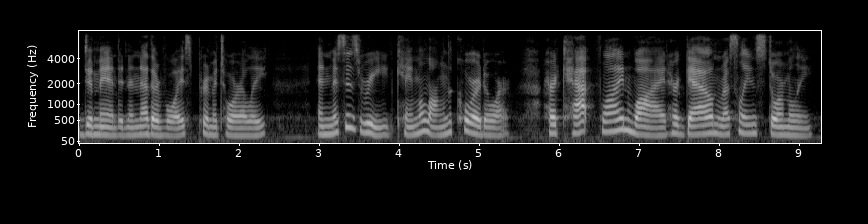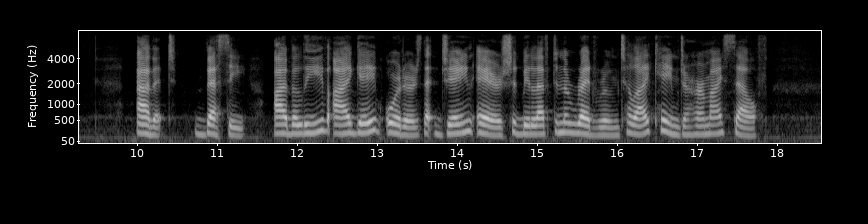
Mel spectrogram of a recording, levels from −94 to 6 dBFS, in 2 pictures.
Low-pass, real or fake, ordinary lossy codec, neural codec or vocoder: 7.2 kHz; fake; Opus, 64 kbps; codec, 16 kHz, 4 kbps, FreqCodec, larger model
